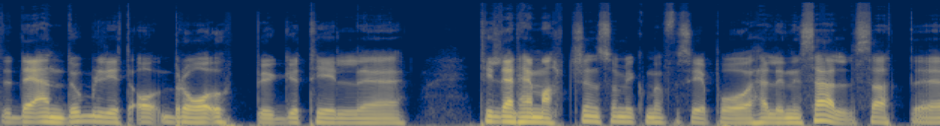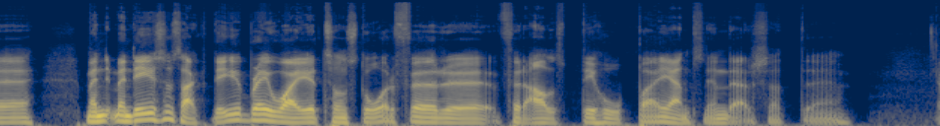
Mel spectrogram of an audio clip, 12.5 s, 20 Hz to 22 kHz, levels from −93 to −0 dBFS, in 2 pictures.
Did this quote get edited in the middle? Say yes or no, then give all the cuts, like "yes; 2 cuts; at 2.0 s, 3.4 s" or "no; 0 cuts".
no; 0 cuts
